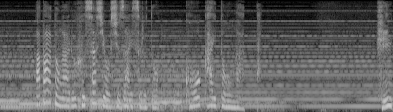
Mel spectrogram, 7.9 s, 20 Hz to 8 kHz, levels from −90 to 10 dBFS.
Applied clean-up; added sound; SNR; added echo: none; Organ; 10 dB; none.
